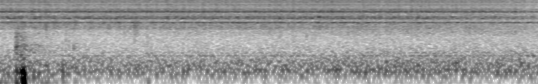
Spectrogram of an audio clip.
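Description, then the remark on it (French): Fine glass powder streams steadily through an hourglass, a soft, continuous hiss with a bright, airy edge. It stays even throughout, quiet, with no voices. “Heureusement que j'ai dit que c'était le son du sable, du sablier, parce que de la poudre de verre, parce que c'est vrai que c'est un son un peu avant-garde, on va dire.”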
